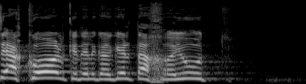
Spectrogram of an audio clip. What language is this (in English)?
Hebrew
